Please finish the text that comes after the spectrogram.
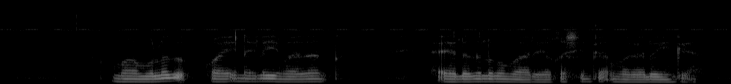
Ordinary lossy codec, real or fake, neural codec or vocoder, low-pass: none; real; none; none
